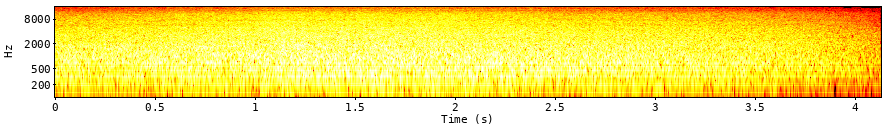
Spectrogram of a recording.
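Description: Ocean surf washing onto a sandy beach: a steady rushing that fades out near the end.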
